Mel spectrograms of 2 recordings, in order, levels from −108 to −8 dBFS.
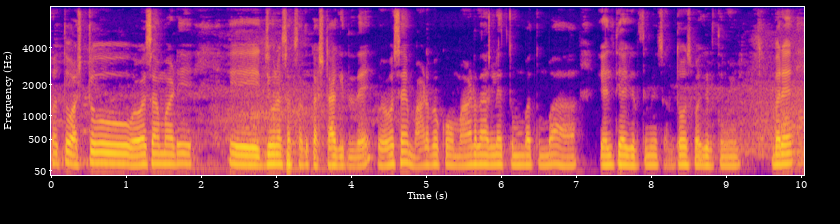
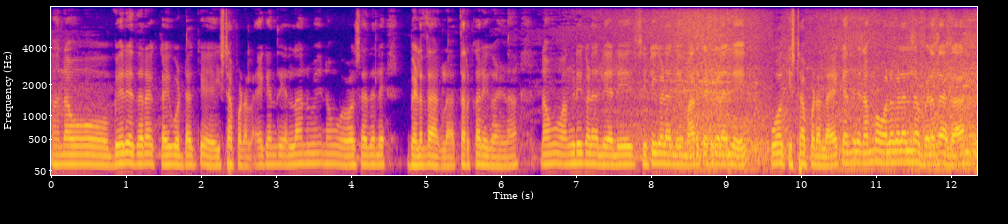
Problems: background sounds at intervals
